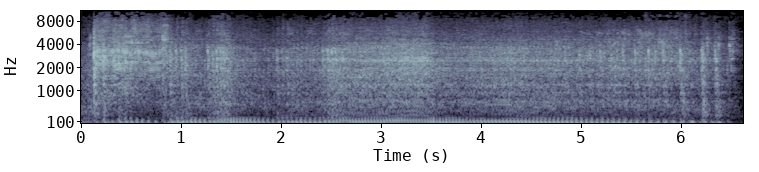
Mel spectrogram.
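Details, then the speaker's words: Honda Verza motorcycle, hard to start with low compression (loose kick): fires and runs with uneven wavering beat, then sags and dies; won't hold idle, valves or piston rings suspected, not confirmed. "bisa hidup tapi e enggak langsam sobat"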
